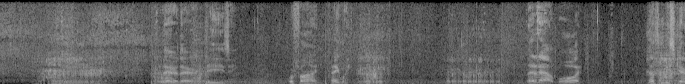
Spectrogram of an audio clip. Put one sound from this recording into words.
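A man speaks calmly to a horse.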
